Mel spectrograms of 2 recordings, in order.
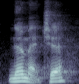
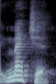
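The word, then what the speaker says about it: Nmecha: goal from the spot with family names starting with a silent N. So it's not Meta but simply Meta.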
